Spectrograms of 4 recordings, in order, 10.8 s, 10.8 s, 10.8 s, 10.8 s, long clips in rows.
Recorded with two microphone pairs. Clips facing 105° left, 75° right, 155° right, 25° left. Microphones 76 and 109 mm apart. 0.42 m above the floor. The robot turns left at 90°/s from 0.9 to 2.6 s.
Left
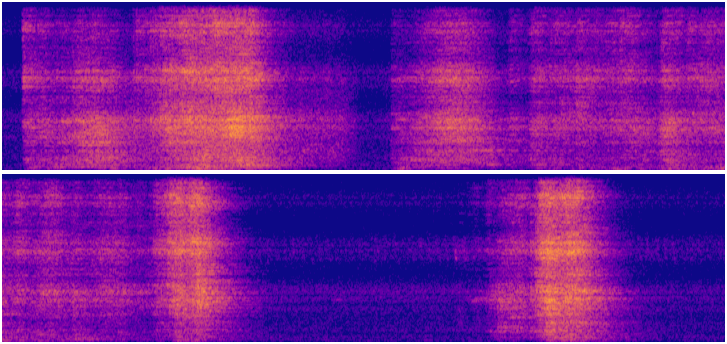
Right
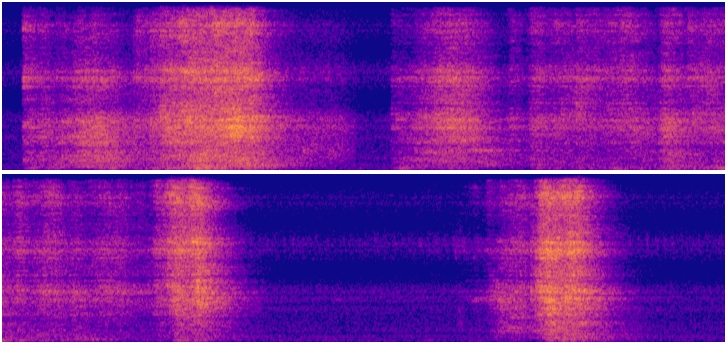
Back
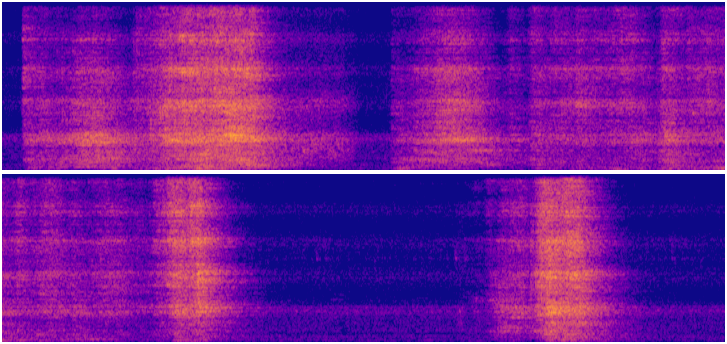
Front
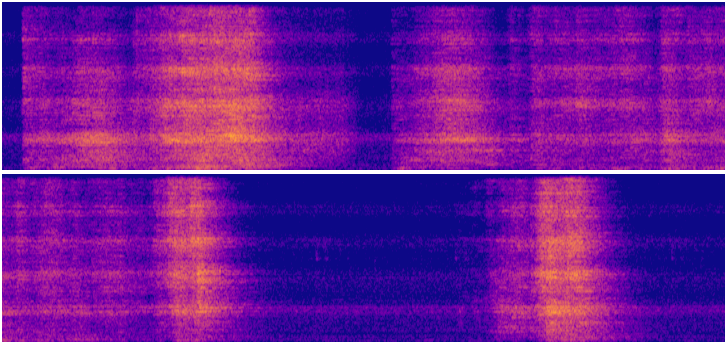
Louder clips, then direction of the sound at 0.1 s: Right 1 dB, even; 25° right.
